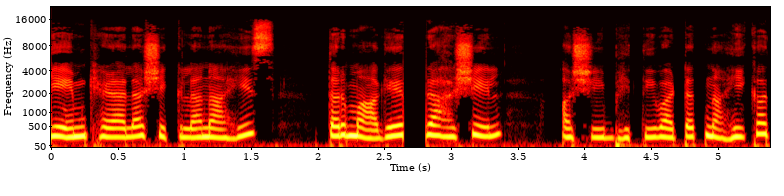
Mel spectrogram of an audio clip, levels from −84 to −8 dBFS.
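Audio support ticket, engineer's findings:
Playback stall, 2.64–2.81 s: speech cuts to silence for 173 ms after "शिकला नाहीस तर मागे", resumes at "राहशील अशी भीती". Likely player buffer underrun or blocked audio thread.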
